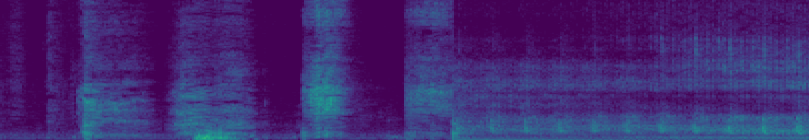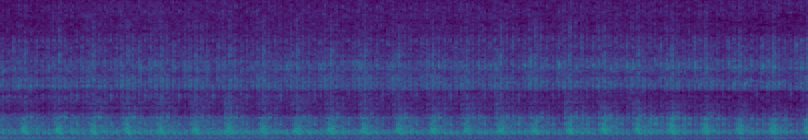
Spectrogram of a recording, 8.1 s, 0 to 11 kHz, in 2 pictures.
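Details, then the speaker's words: Cheap BMW 430d diesel non-runner, first start after sitting: light, fairly regular knock about twice a second under the diesel clatter at idle; definitely knocking, failing rod bearing suspected, oil discoloured. "Oh, it's definitely knocking."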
